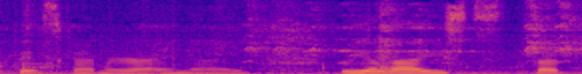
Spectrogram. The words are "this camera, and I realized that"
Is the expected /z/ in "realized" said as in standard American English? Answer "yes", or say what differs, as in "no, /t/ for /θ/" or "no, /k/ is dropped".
no, /s/ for /z/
